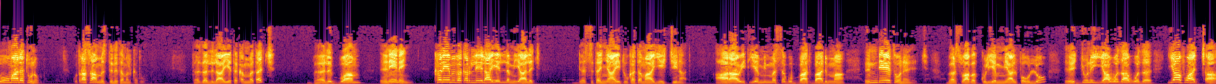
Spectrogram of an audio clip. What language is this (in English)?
Amharic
